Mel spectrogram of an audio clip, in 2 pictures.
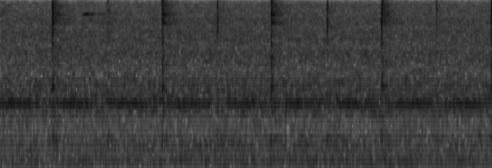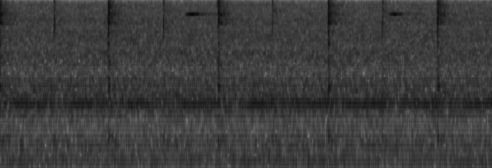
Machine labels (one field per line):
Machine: valve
